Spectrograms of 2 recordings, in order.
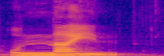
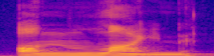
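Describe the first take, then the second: First: The n blends into the l sound. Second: The n and l are both clearly separate. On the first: The speaker calls it wrong. "자음 동화를 하는 습성 때문에" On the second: The speaker calls it right. "N과 L 발음 다 또렷하게"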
